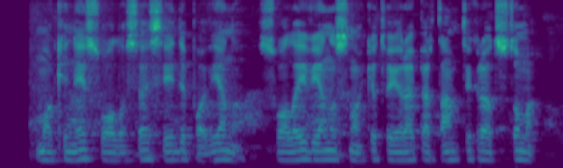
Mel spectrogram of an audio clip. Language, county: Lithuanian, Kaunas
